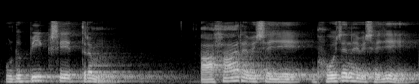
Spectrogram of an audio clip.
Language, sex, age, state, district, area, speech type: Sanskrit, male, 18-30, Karnataka, Uttara Kannada, rural, spontaneous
